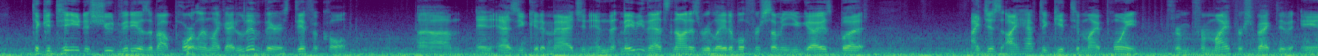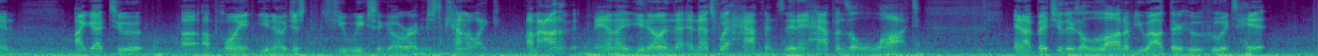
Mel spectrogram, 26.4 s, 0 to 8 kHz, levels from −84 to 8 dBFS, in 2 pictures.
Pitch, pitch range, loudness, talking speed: 105 Hz, 100-120 Hz, -18 LUFS, 225 wpm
